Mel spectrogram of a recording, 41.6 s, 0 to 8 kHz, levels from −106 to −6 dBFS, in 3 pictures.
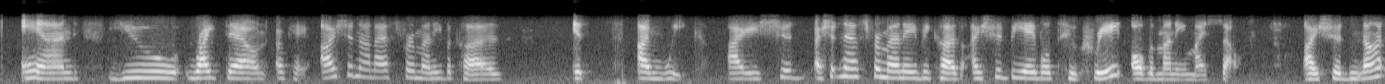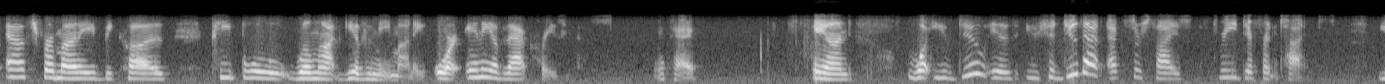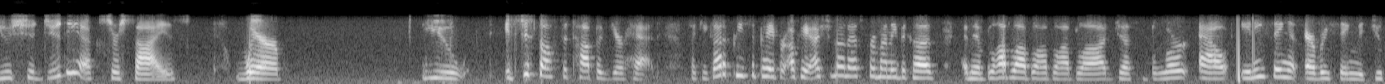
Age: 50-69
